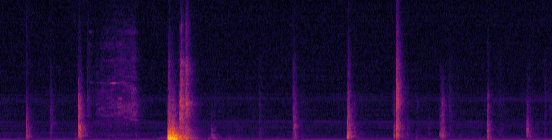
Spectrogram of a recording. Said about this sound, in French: Frappe à la porte. Entrez ! Il entre.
